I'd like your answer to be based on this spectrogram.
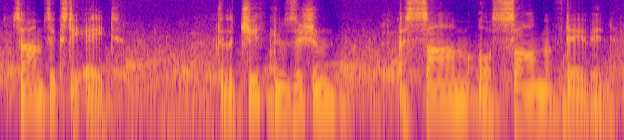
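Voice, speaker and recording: A man's voice: mid-range voice, big pitch swings, a little slow. A man making formal scripted announcements of titles in a scripture recording. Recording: noisy cassette recording.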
